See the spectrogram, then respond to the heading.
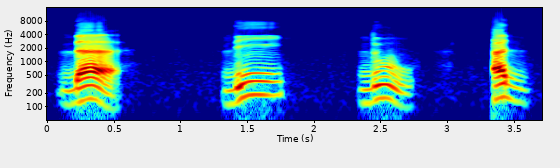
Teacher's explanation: Ad, ujung lidah bertemu dengan al-thanaya al-ulya atau pangkal gigi seri yang atas ya. Jadi langsung ad, jangan diayun. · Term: huruf dal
